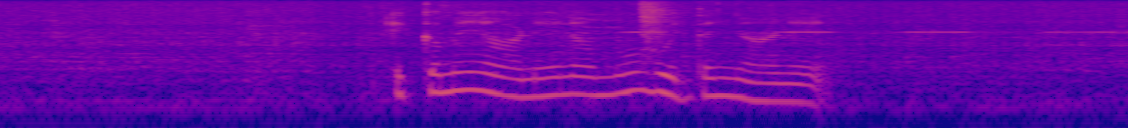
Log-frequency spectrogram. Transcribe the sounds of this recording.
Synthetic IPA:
ekəməjaːnejnamːuːbud̪ːɐɲːaːnejḛ

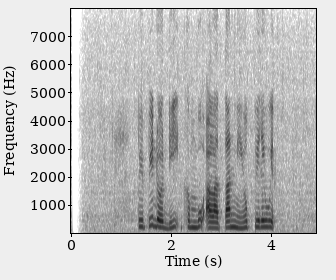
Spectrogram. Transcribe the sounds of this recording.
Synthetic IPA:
pipidodikəmbuʔalat̪anːiupiɾiwɪt̪̚

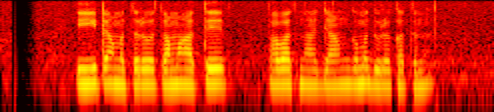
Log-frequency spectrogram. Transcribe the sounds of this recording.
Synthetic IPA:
iːʈəamət̪əɾəʋət̪amaɦːt̪e | paʋat̪naːd͡ʒaŋɡəməd̪uɾəkat̪ənə

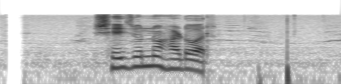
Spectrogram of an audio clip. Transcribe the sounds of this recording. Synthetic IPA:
ʃejd͡ʑonːoɦaɖoaɾ

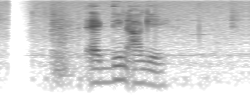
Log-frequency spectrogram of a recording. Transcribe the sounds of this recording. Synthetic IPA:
ɛ̰kd̪ina̰ɡe

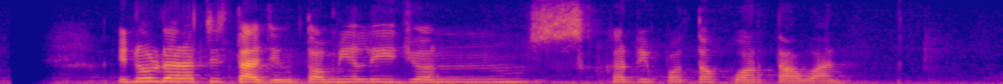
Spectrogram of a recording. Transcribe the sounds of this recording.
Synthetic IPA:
ʔinuldaɾat̪ist̪ad͡ʒɨŋt̪ɔmilid͡ʒɔnskɨrdipɔt̪ɔhkuwart̪awan

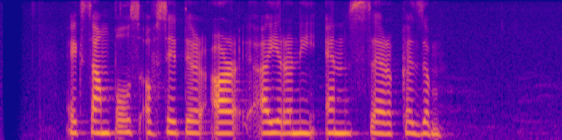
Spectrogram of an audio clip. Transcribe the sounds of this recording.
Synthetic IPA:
ʔeksãmpəlsɔ̰fsetəɹaɹaɪɾɔniɛ̃nsaɾkazə̃m

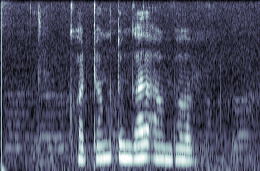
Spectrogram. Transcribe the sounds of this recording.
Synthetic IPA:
ɡ̥ɔ̤ɖ̥ɔŋt̪uŋɡalambɔ

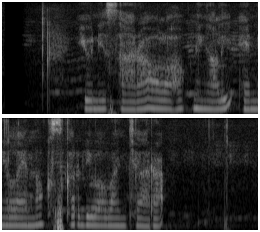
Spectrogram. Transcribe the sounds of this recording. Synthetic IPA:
junisaɾaɔlɔɦɔk̚niŋaliʔɛnilɛnɔkskərdiwawaɲt͡ʃaɾa

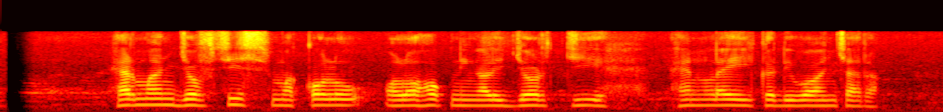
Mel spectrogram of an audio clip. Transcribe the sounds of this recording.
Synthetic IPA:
hɛrmand͡ʒɔfsismakɔloɔlɔɦɔk̚niŋɡalid͡ʒɔrd͡ʒihɛnlejkɨrdiwawaɲt͡ʃaɾa

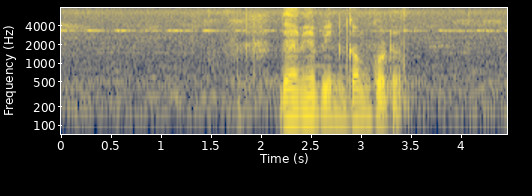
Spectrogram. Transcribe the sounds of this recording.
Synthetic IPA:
d̪æmijəpinkamkoʈə̰

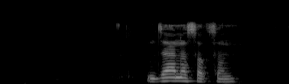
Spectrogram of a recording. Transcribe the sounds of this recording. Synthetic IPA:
d͡zanʌsʌk̚t͡sʰʌn

